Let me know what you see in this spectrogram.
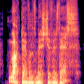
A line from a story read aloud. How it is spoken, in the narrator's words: muttered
